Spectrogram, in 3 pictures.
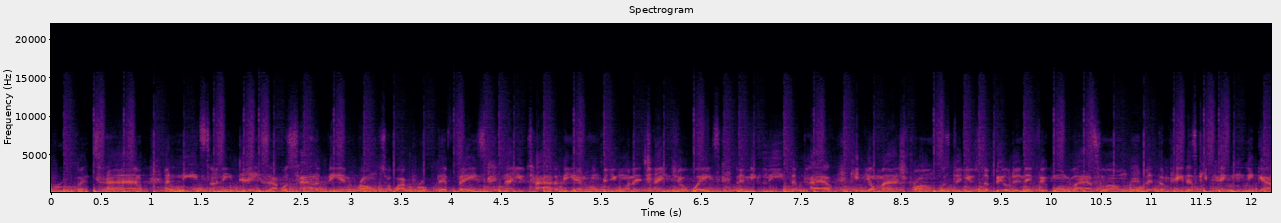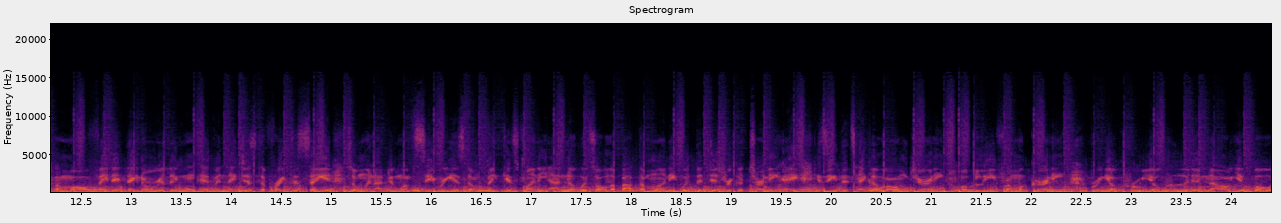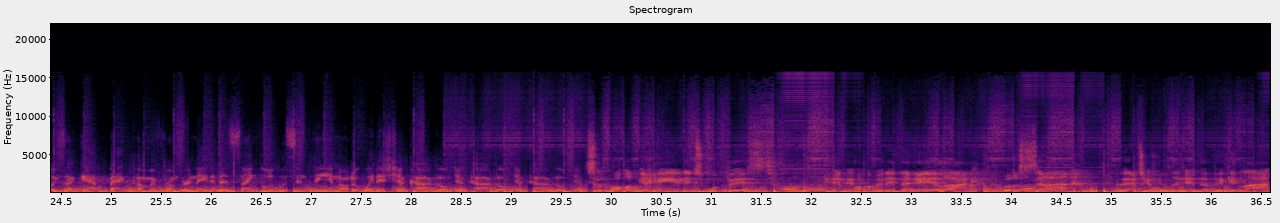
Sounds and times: Music: 0.0s - 36.5s.

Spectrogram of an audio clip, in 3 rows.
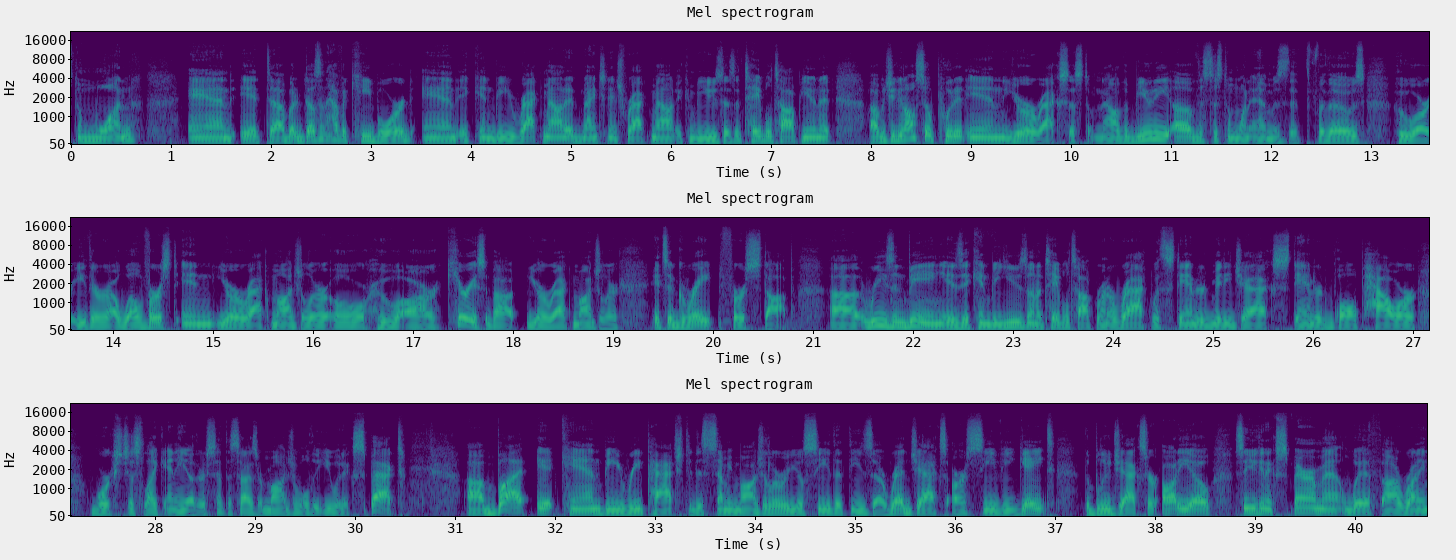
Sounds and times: Speech: 0.0s - 30.5s, 31.1s - 40.7s.

